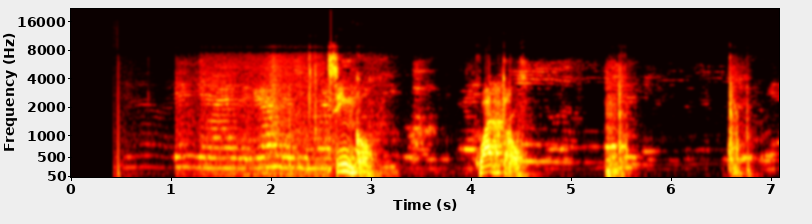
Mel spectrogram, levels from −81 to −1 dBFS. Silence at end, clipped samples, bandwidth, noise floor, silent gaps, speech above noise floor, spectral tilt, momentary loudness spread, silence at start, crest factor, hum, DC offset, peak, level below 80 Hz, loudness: 0.05 s; under 0.1%; 10 kHz; -56 dBFS; none; 40 dB; -4 dB/octave; 21 LU; 0.45 s; 20 dB; none; under 0.1%; 0 dBFS; -46 dBFS; -17 LUFS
